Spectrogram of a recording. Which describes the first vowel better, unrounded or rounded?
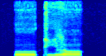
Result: rounded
